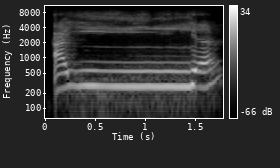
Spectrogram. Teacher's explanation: Ayya ini masih ada getaran di hidung ya. · diidamkan itu secara tidak sempurna karena masih ada dengung ya Ada Mas masih ada dengungnya ada gunahnya ya Jadi tidak e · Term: gunnah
